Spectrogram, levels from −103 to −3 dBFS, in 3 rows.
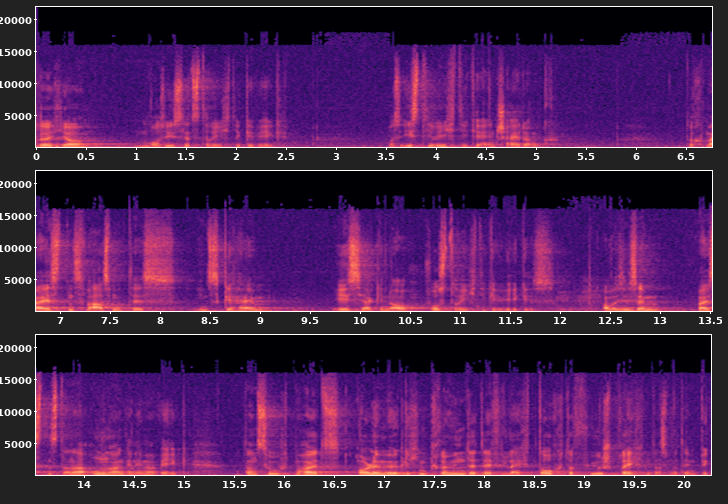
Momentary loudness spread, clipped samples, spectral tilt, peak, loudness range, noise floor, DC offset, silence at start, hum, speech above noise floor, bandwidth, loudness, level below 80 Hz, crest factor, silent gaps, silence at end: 15 LU; under 0.1%; -4 dB/octave; -10 dBFS; 7 LU; -56 dBFS; under 0.1%; 0 s; none; 26 dB; 18 kHz; -30 LUFS; -56 dBFS; 22 dB; none; 0 s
